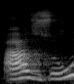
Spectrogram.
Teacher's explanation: é uma palavra oxítona última sílaba é a sílaba tônica a sílaba mais forte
